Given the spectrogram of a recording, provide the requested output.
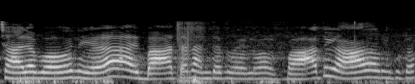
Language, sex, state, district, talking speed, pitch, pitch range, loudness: Telugu, female, Telangana, Nalgonda, 160 wpm, 285 Hz, 270-305 Hz, -14 LUFS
